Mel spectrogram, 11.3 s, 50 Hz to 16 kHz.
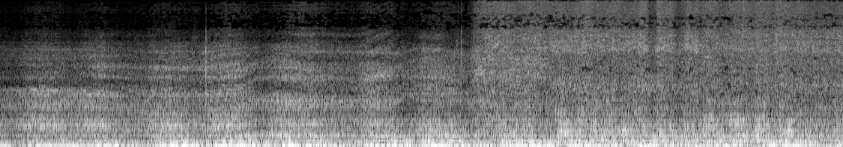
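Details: Range Rover 2.0 diesel, Euro 6, after turbo failure and replacement: engine held at steady high revs with deep exhaust roar, burning residual oil out of the exhaust with flames.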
